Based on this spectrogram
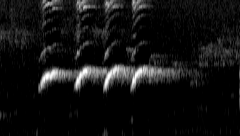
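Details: White-rumped shama singing: four loud, clear whistled notes, each sliding upward, given in quick succession, then a softer drawn-out whistle that fades out, with a brief sharp note at the very end.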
